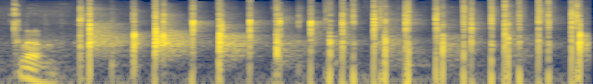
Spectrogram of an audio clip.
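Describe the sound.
A soft, scattered golf clap from a few people: light, irregular hand claps patter for about three seconds, fairly quiet, with a brief voice at the very start.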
